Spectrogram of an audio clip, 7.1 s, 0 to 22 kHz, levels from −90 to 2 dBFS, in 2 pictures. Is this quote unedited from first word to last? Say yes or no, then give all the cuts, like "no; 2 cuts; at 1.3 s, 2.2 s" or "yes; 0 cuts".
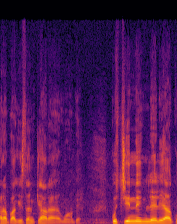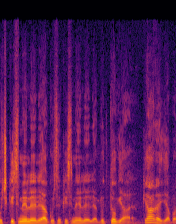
yes; 0 cuts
